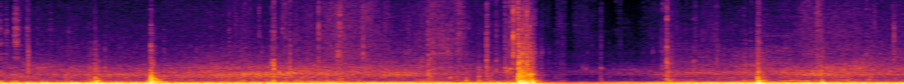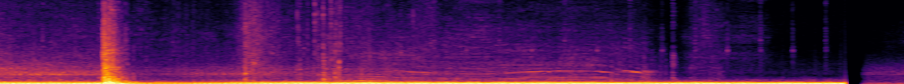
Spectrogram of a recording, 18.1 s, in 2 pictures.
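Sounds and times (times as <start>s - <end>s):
car engine idling: 0.0s - 17.5s
car door shutting: 4.7s - 5.6s, 10.0s - 10.5s.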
